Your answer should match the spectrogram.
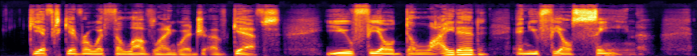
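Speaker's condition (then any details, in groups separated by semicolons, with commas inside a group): No condition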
